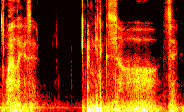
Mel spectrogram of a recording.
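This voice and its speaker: A man whispers at a moderate pace over loud background noise. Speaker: ASMR creator. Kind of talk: casual vlog chat, soft ASMR talk. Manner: stuffy-nosed ASMR whisper. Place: home room. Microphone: studio mic.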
